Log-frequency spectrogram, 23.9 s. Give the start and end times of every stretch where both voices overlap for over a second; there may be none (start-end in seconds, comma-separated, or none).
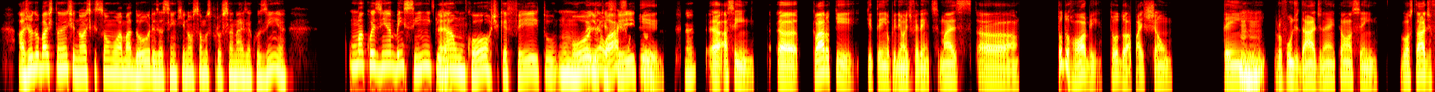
9.7-10.9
